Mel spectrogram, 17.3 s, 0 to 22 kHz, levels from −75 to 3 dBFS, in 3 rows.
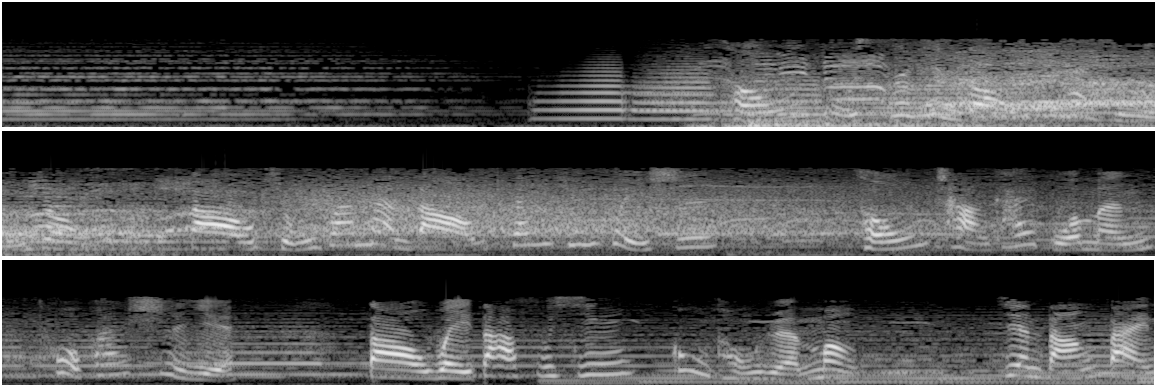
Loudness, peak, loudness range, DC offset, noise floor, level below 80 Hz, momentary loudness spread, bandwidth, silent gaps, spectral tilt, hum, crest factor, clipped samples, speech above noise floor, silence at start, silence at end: -15 LUFS; 0 dBFS; 7 LU; under 0.1%; -46 dBFS; -34 dBFS; 19 LU; 6.8 kHz; none; -2 dB/octave; none; 16 dB; under 0.1%; 32 dB; 0 s; 0 s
